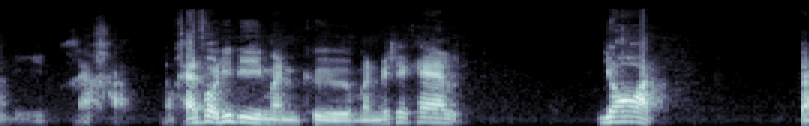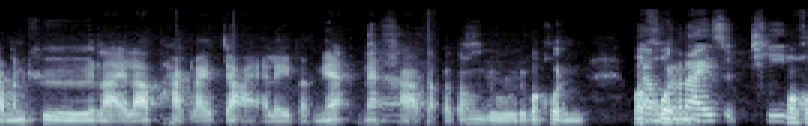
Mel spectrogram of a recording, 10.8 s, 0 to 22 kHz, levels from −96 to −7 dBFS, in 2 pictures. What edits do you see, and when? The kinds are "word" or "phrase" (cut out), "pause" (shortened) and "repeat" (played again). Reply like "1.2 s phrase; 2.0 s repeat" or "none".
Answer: none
